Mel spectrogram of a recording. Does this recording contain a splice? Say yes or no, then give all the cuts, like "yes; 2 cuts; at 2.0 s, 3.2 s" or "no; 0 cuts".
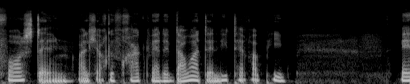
yes; 2 cuts; at 1.1 s, 1.7 s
